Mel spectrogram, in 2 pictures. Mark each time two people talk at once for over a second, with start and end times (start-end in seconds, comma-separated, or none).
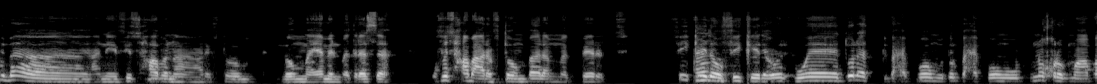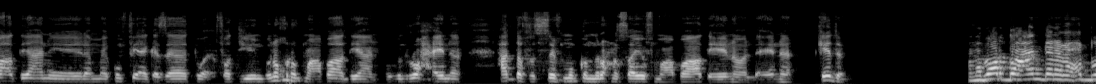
none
